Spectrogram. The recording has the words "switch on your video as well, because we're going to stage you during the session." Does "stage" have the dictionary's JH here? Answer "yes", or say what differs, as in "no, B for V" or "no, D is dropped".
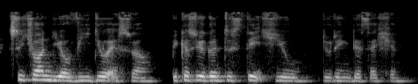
no, CH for JH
